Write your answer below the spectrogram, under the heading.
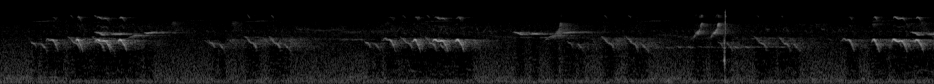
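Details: Striated bulbul (Pycnonotus striatus) at Pelling, Sikkim, India, May 2018: bright, chirpy bursts of quick descending notes about every four seconds, with scattered softer chirps between and a faint steady hiss behind.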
